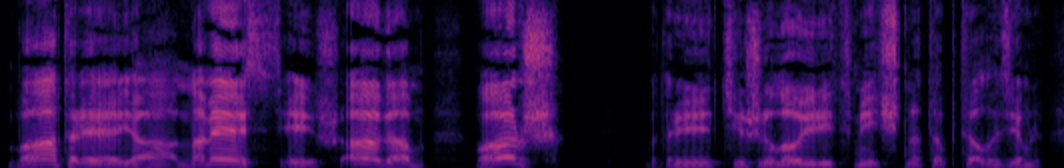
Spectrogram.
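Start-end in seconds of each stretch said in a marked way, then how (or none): 0.0-3.6 slow drawn command rising to a bark; shouting drill sergeant. Acted. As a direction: call it out, end on a sharp high марш. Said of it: "скомандовал".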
